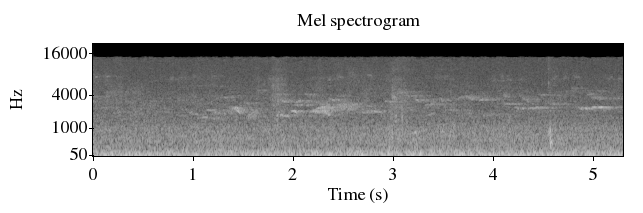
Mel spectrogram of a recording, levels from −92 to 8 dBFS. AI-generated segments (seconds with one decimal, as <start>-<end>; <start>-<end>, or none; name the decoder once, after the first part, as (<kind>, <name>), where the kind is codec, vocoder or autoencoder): 0.9-4.1 (vocoder, BigVGAN v2)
